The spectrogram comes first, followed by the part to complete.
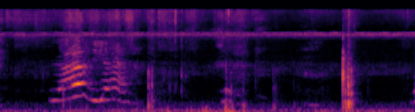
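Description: A young child's short, high-pitched voiced call rising in pitch, about half a second in, during outdoor play. After it comes a quieter stretch with a low rumble and a few light knocks.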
